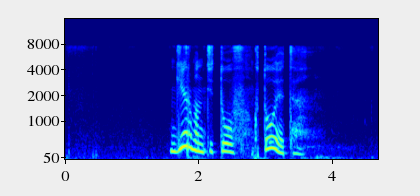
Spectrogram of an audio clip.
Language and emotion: Russian, neutral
